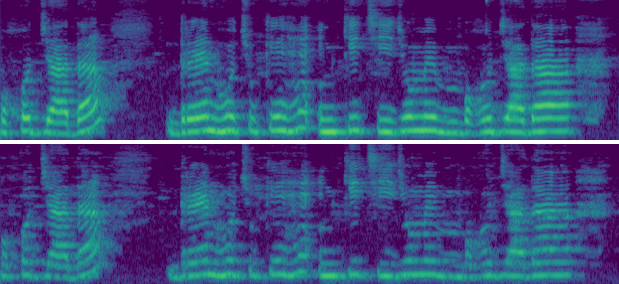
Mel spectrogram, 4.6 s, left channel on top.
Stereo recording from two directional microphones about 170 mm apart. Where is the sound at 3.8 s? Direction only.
50° left (ahead or behind).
